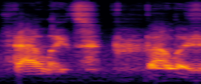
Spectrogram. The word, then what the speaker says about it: phthalates: should know is called phthalates. Phthalates. It's spelled with a P-H. It is the worst way to spell it. It's like an alphabetical mess.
